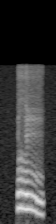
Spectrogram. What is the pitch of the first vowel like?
falling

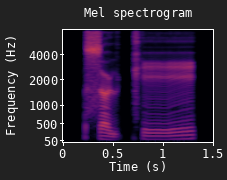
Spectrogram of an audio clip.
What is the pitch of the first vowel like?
low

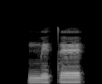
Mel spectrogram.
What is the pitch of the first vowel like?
low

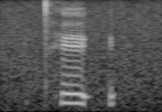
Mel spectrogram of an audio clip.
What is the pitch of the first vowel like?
high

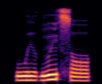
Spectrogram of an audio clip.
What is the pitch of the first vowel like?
low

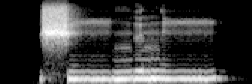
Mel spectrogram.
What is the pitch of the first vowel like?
low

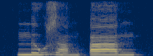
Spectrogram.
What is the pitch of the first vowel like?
rising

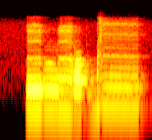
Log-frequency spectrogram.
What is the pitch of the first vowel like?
low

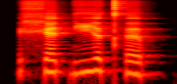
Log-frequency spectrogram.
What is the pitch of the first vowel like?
low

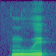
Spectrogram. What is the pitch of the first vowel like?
high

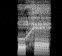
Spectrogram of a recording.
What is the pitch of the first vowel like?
high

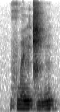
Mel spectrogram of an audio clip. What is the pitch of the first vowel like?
high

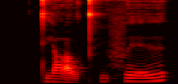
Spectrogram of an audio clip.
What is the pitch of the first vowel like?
low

